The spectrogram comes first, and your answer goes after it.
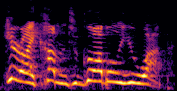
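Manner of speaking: loud, high, fast charge; bellowing troll. A narrator's reading. Troll charging at the biggest goat, bellowing. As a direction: bellow it as you leap up.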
